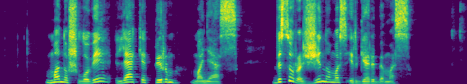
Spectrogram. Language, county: Lithuanian, Vilnius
